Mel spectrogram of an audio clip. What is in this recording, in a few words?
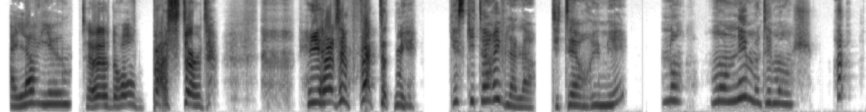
Voice CHARACTERS NL EN FR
